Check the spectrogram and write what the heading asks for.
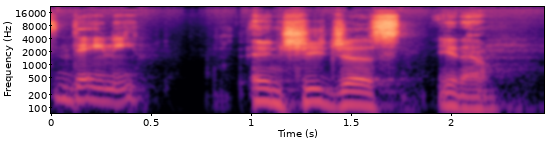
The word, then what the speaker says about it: Demi: it jimmy honey damie i keep want to say demi like demi lovato it is spelled d-e-m-i right um and there was just signs for all over the road but it's danny and she just you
